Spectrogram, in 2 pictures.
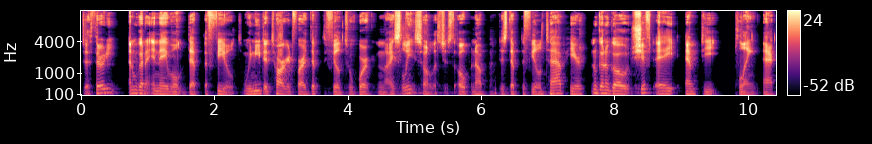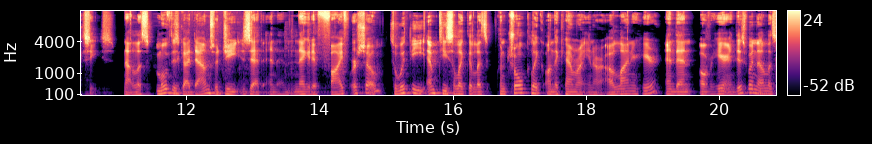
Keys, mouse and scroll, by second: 1.2 click, 4.8 click, 7.3 shift+a, 10.9 g, 12.7 z, 13.7 KP_Subtract, 13.7 KP_5, 14.4 KP_Enter.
